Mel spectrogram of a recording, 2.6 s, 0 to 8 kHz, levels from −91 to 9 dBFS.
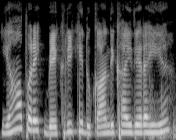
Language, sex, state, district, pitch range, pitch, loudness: Hindi, male, Jharkhand, Ranchi, 160-190 Hz, 170 Hz, -14 LUFS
